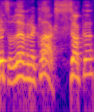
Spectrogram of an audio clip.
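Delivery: very loud, high-pitched holler, belted out. Joking about a smart speaker that talks like Mister T: Mister T voice. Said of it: "one that sounded like Mister T".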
